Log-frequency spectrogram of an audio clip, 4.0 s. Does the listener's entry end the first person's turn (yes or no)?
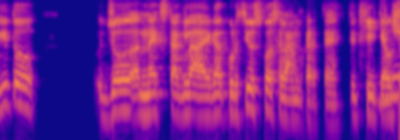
yes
